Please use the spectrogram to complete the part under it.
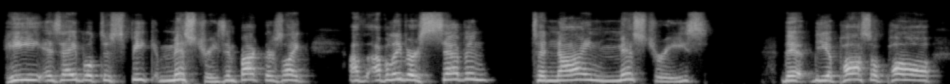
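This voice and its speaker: A preacher delivers an expository sermon, reading scripture and deliberately stressing key words. His mid-range voice is slightly raspy and mildly hoarse because of a sore throat.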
